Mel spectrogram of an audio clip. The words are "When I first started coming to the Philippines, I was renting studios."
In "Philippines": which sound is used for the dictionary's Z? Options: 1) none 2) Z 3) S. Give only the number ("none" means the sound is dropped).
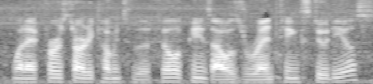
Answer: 2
